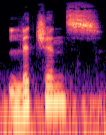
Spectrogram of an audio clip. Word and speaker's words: lichen: The Eastway Road surely minimized this godstone's visitors, allowing lichens... I keep forgetting how to pronounce lichen. Lichen. It's a lie. Lie. Lichen. The Eastway Road surely minimized this godstone's visitors, allowing lichens and ivies to encase it.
